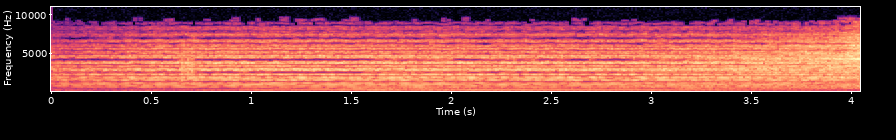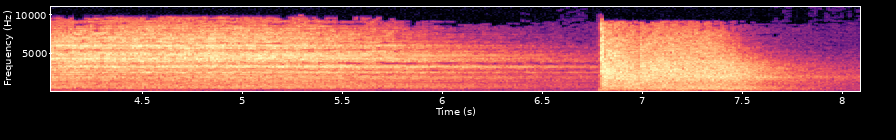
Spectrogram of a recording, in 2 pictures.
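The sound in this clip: A single sharp blast from a handgun fired at a target cracks out near the end, after a long stretch of steady, droning tones, and its loud burst quickly trails off.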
